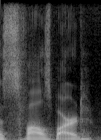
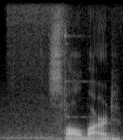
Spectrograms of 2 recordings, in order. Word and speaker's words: Svalbard: I didn't I didn't connect that with the Salsbard. Pardon my pronunciation. Swallbard. There you go.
